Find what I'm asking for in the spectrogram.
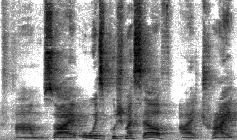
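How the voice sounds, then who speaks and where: Background music is playing. Over it, a woman talks. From Korea, raised in Australia. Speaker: pianist and composer. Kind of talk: interview answer.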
